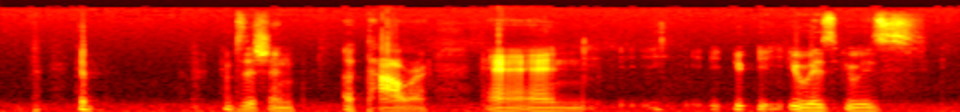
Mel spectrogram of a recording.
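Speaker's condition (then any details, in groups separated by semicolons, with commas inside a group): Stuttering; persisting into adulthood, no cure, managed, no family history, past blocks up to 30 seconds; always stutters, varies by day and week, no clear pattern, retimes breaths, Israeli Zoom support group; more when nervous, less when angry, tends not to block when singing, uncoordinated breathing contributes; repeated sounds, blocks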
